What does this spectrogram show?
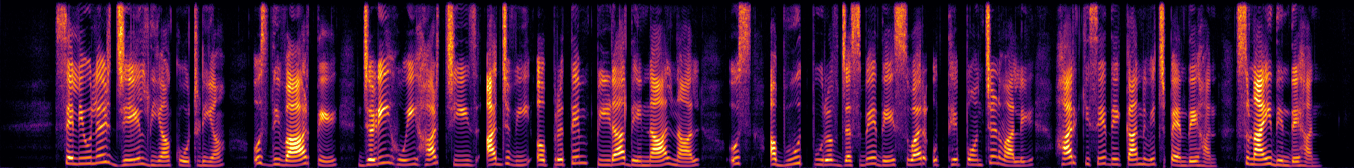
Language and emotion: Punjabi, neutral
